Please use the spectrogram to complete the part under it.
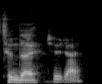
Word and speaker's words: Tunde: I don't know how to say the lead singer's name. Is it Tunde? – It's Tunde.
